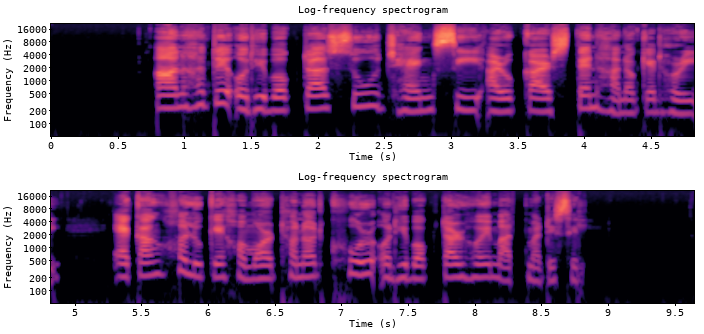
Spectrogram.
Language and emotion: Assamese, neutral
